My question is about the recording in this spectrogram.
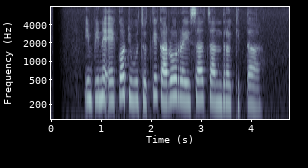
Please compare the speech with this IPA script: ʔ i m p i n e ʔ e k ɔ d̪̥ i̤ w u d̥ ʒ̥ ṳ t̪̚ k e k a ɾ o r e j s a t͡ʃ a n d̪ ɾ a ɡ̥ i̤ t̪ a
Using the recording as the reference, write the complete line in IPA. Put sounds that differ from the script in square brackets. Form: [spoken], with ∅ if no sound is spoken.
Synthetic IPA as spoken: ʔ i m p i n e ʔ e k ɔ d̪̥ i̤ w u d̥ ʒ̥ ṳ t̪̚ k e k a ɾ o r e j s a t͡ʃ a n d̪ ɾ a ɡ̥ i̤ t̪ a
